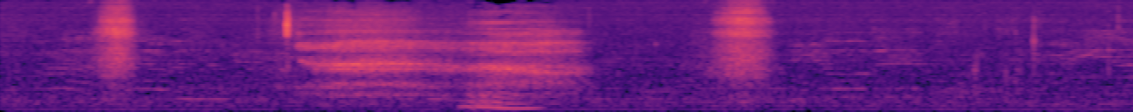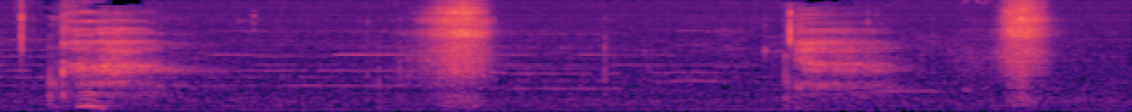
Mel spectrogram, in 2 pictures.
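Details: Person announcing sneezes beforehand, then several short, explosive bursts of breath with voiced sounds between, a run of sneezes, with faint background music; sneezing.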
